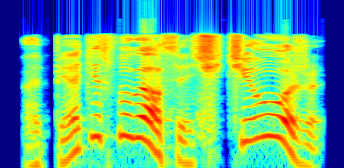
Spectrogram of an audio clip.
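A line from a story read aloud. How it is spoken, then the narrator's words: Laughing. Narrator (Russian): Засмеявшись, сказал Штольц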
